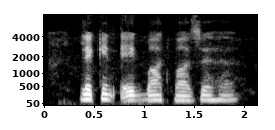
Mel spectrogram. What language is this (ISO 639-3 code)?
urd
